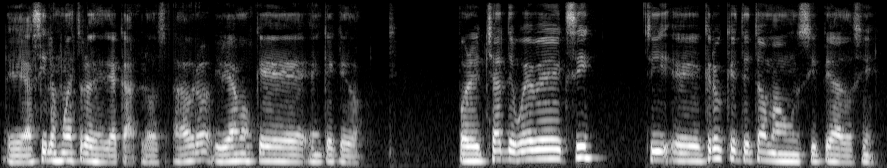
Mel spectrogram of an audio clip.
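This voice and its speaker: A man's voice: medium pitch, moderate pace. A man teaching a casual online class over a video call, hesitant and full of fillers. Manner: relaxed, hesitant, many fillers.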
